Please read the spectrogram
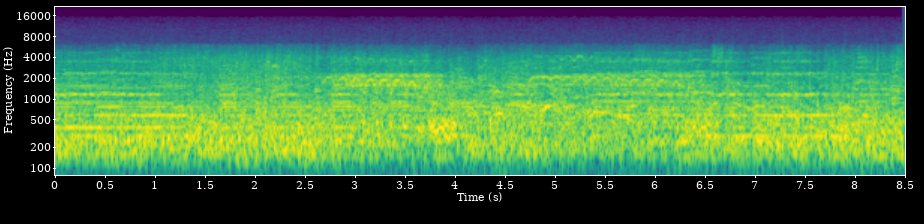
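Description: A film-soundtrack cavalry charge: many horses galloping, with neighing, over background music with held notes.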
